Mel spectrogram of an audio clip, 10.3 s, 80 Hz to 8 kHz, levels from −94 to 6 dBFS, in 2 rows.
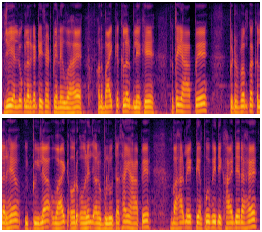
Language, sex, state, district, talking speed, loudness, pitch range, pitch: Hindi, male, Jharkhand, Garhwa, 225 wpm, -14 LUFS, 135-150 Hz, 145 Hz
